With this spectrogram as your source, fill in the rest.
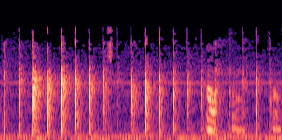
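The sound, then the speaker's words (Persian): Children in a class clapping for themselves: a steady, rhythmic run of many distinct hand claps at a moderate pace, with voices audible beneath the later claps. “بچه خودتون رو تشویق کنید.”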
